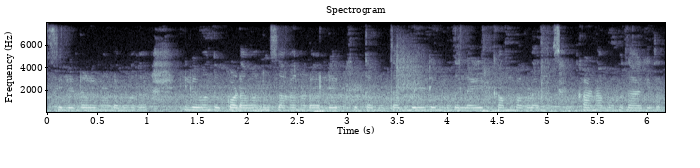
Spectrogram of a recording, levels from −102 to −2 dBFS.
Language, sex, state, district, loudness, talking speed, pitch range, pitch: Kannada, female, Karnataka, Mysore, -18 LUFS, 145 wpm, 215-220 Hz, 215 Hz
